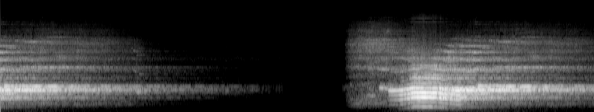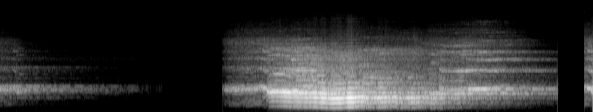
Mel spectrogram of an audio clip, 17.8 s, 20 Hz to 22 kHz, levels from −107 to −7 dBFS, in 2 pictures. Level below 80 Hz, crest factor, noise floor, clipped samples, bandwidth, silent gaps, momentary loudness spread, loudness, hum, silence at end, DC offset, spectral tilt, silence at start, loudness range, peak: under -90 dBFS; 22 dB; under -90 dBFS; under 0.1%; 5.4 kHz; 4.31-5.14 s, 11.42-12.24 s, 17.29-17.67 s; 23 LU; -20 LUFS; none; 0 s; under 0.1%; -6 dB/octave; 0 s; 17 LU; -2 dBFS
